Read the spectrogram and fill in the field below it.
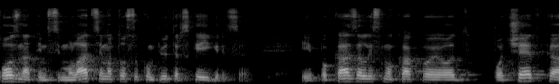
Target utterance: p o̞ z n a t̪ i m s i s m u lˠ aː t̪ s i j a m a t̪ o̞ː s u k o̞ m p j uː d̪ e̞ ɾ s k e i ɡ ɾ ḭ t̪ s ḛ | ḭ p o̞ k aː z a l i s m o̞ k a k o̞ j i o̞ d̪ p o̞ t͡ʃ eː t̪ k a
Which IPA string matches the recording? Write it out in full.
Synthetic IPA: p o̞ z n a t̪ i m s i m u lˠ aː t̪ s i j a m a t̪ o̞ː s u k o̞ m p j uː t̪ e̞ ɾ s k e i ɡ ɾ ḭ t̪ s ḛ | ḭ p o̞ k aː z a l i s m o̞ k a k o̞ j e o̞ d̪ p o̞ t͡ʃ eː t̪ k a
